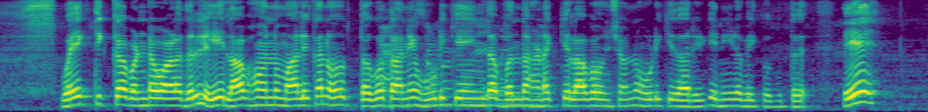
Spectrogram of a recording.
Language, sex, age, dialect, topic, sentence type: Kannada, male, 18-24, Mysore Kannada, banking, statement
